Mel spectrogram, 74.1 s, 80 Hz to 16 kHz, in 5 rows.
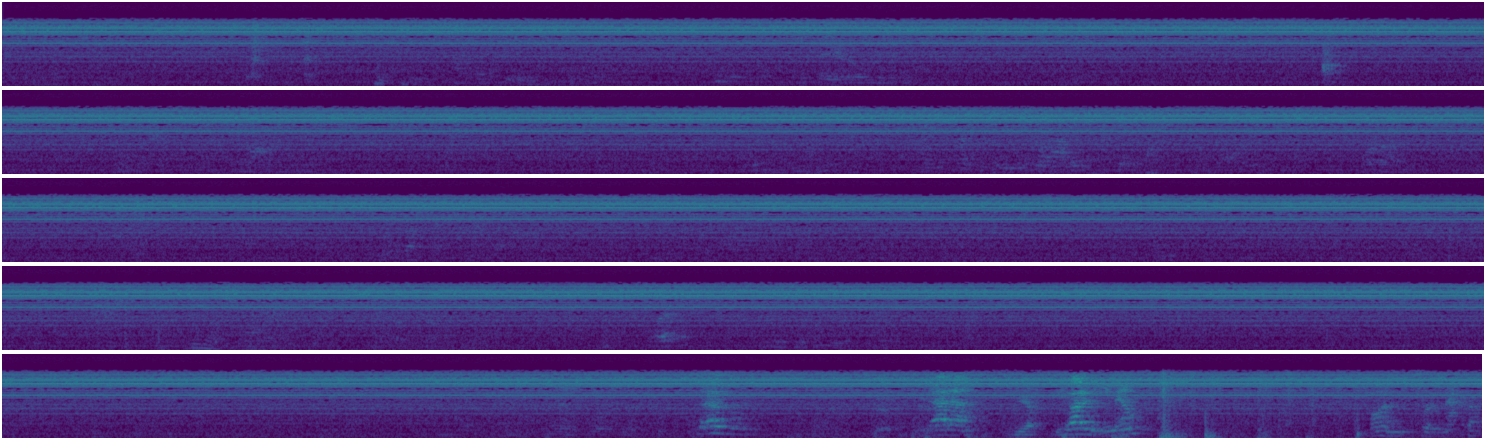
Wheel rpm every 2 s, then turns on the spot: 0, 0, 0, 0, 0, 0, 0, 0, 0, 0, 0, 0, 0, 0, 0, 0, 0, 0, 0, 0, 0, 0, 0, 0, 0, 0, 0, 0, 0, 0, 0, 0, 0, 0, 0, 0, 0.
none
